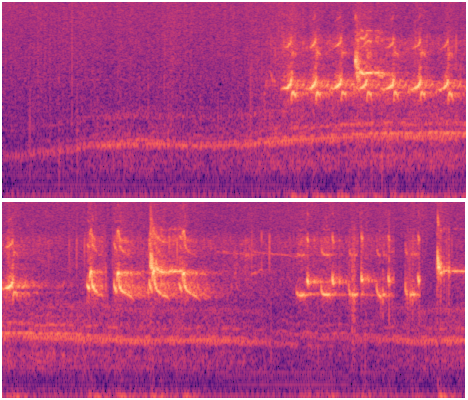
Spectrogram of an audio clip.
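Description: Small birds chirping in quick runs of short, high notes, in three bursts starting about two seconds in. Under them a steady, siren-like tone slowly wavers up and down in pitch.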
